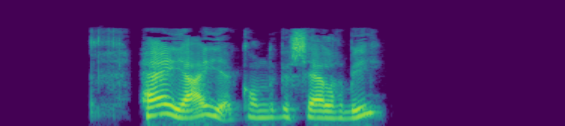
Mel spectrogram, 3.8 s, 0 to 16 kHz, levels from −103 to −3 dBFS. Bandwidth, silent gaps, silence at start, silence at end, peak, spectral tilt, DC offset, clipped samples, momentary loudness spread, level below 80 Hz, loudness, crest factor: 7.8 kHz; 0.88-0.92 s; 0.6 s; 1.25 s; -2 dBFS; -4.5 dB/octave; under 0.1%; under 0.1%; 11 LU; -64 dBFS; -19 LUFS; 20 dB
